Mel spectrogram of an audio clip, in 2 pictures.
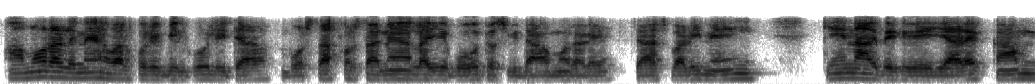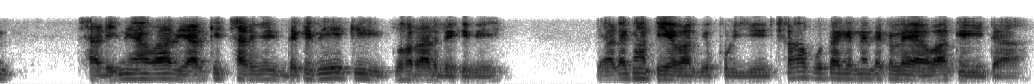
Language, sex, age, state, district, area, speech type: Odia, male, 18-30, Odisha, Bargarh, urban, conversation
